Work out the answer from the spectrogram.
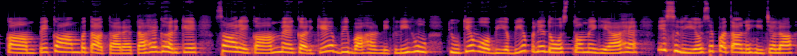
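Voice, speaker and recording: A woman voicing a vain, chatty female crow in a cartoon story, gossiping excitedly and complaining about her mate. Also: high-pitched, muffled recording.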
